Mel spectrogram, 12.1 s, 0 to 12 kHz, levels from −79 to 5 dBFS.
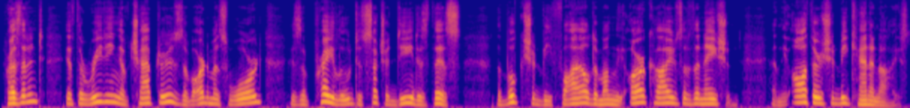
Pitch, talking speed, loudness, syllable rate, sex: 155 Hz, 175 wpm, -19 LUFS, 5.0 syllables/s, male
